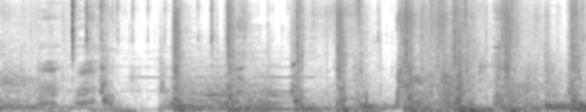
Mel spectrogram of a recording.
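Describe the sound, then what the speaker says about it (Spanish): Video game gunfire in a cave level, several sharp bursts and thuds scattered through the passage among game sounds and music, with a voice talking over parts of it. "otra vez disparos que no llegan a nada."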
